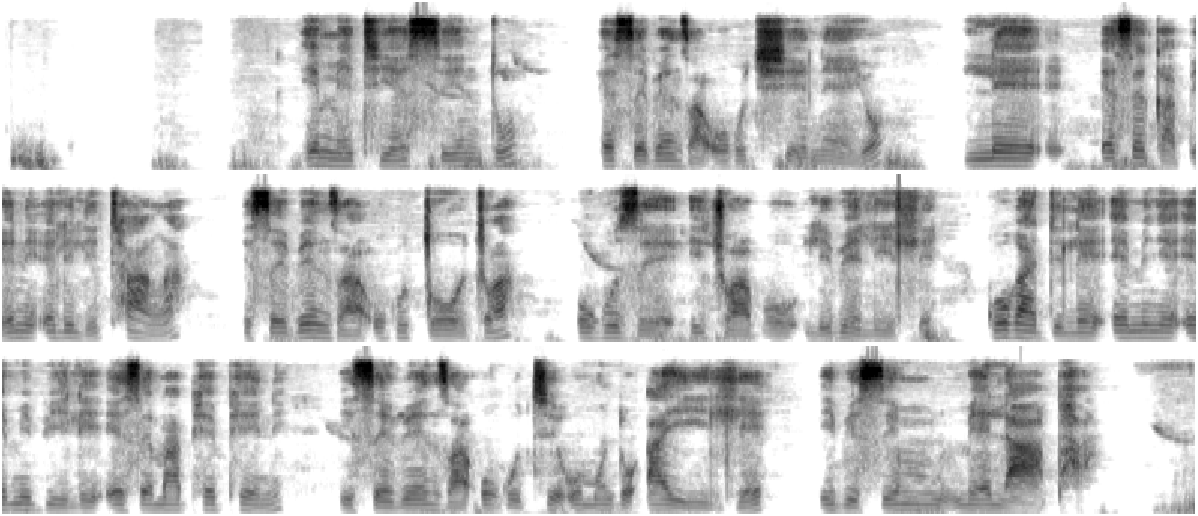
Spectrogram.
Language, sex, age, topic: North Ndebele, male, 36-49, health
